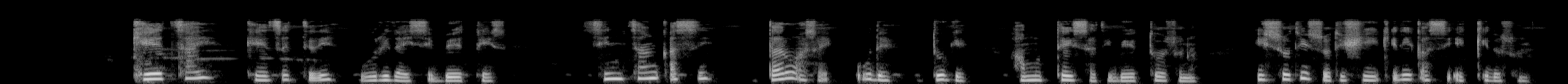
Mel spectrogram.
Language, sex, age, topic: Gamo, female, 25-35, government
